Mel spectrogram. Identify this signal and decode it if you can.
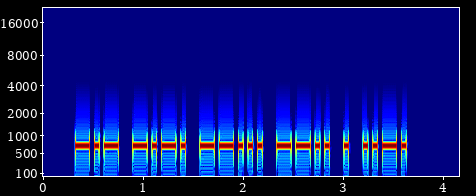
Morse code, heard as a keyed tone, about 25 wpm, 700 Hz. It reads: KC7ZEF
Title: USA Call Signs - 6 Characters - 4x Character Spacing - 25wpm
